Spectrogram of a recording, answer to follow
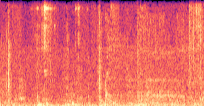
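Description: Faint computer mouse clicks, about three, as points are placed one by one on a curve.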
